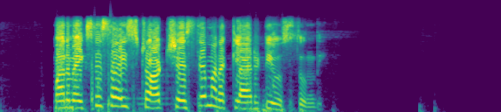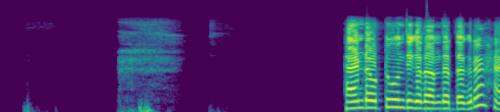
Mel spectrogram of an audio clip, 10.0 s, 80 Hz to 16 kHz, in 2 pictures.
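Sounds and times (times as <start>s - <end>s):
man's breathy exhale: 6.2s - 6.9s.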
